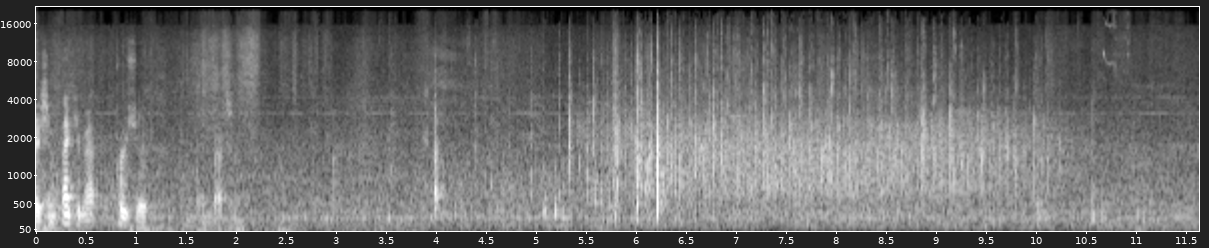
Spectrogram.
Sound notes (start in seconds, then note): 5.2 audience applauds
